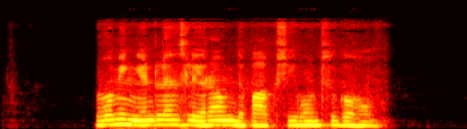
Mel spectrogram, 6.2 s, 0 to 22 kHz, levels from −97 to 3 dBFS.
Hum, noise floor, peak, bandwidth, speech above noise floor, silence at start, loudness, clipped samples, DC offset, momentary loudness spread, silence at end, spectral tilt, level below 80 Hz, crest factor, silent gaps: none; -86 dBFS; -6 dBFS; 11.5 kHz; 66 dB; 1.3 s; -20 LUFS; under 0.1%; under 0.1%; 8 LU; 1.15 s; -7 dB/octave; -54 dBFS; 16 dB; none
